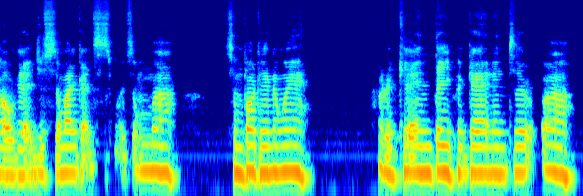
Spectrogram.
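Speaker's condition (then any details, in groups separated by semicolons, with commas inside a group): Cerebral palsy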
